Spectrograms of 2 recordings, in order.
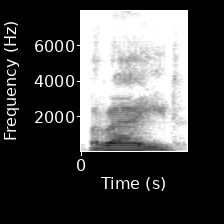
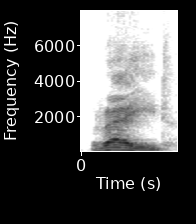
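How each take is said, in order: No difference in how they are said.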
